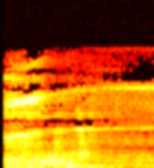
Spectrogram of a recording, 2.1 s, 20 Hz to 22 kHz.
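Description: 450-size electric RC helicopter lifting off: a steady motor and rotor whine that rises slightly in pitch at first as it spools up, then holds.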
